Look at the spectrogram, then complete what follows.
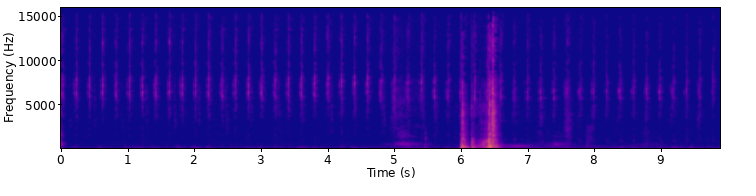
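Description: Platform escapement of a 1960s Kieninger mantel clock movement ticking, quick, light and even at about five ticks a second. Two louder knocks come about six seconds in.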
